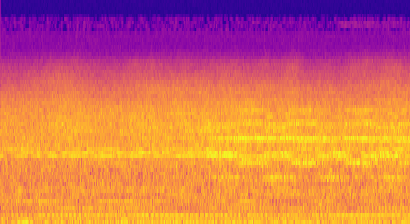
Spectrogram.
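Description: A large engine running steadily: a low, even drone with a fainter higher whine above it, holding the same pitch throughout.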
